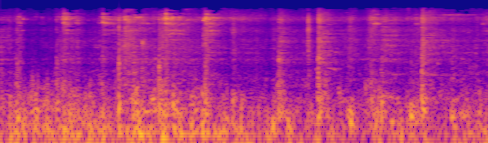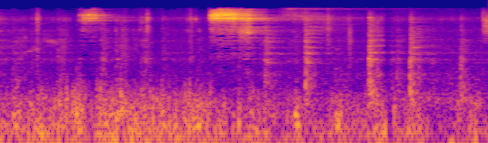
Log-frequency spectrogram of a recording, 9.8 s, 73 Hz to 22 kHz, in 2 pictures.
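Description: The 15603 Guwahati–Ledo Intercity Express rolls steadily on rails, with a continuous loud rumble and repeated clickety-clack wheel beats heard from on board, with no talk.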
